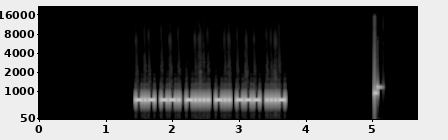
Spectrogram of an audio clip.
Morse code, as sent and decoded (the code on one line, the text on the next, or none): -.- --. -.... -.. --- ...-
KG6DOV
